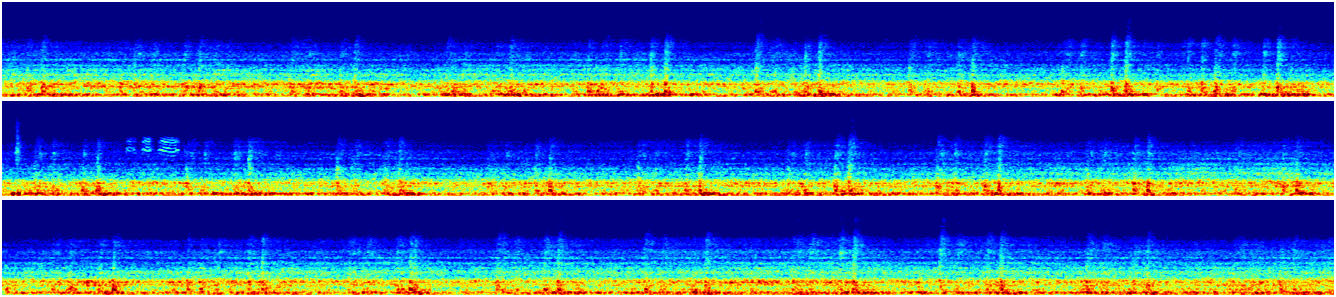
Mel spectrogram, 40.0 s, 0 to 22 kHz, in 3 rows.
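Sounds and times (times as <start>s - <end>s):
train wheels rumbling on rails: 0.0s - 39.9s.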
